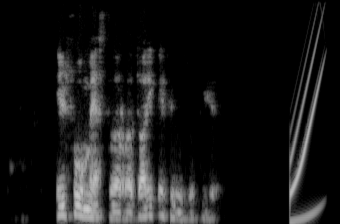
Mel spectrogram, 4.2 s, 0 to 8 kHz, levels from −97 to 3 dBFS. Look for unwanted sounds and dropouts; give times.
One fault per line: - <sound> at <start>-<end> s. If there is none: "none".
- chirp at 3.6-4.1 s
